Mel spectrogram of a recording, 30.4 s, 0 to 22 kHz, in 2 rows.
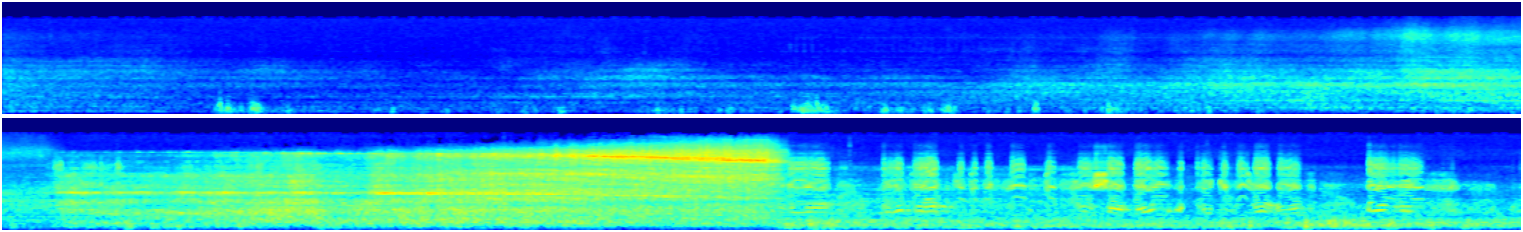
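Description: Dassault Falcon 50's turbofan jet engines at power through a touch-and-go climb-out. The sound grows steadily louder as the jet comes toward and over the listener, with a high turbine whine that falls in pitch as it passes. The loud part cuts off sharply a little over two-thirds of the way in.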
